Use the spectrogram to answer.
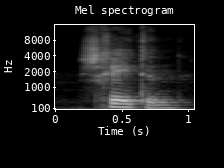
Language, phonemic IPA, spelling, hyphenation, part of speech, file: Dutch, /ˈsxeː.tə(n)/, scheten, sche‧ten, verb / noun, Nl-scheten.ogg
- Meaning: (verb) to fart, to waft, to trump; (noun) plural of scheet; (verb) inflection of schijten: 1. plural past indicative 2. plural past subjunctive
